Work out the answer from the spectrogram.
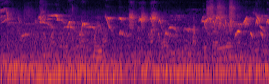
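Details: White-rumped shama song: varied whistled phrases and chattering notes in uneven bursts, growing louder and busier toward the end, with a low steady background rumble.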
